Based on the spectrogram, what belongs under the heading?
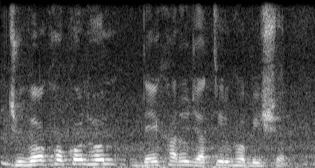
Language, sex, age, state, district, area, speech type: Assamese, male, 45-60, Assam, Charaideo, urban, spontaneous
